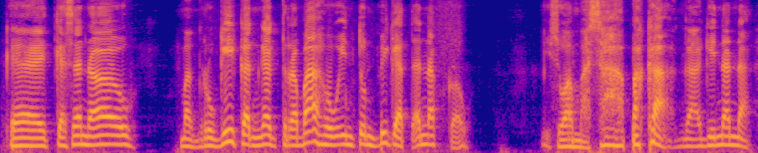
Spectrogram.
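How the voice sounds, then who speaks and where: A woman's voice: low voice, normal speed, close to an everyday voice. A woman acting a money-minded, indulgent middle-aged mother in a radio drama, chatty and conniving. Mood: scheming, amused.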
